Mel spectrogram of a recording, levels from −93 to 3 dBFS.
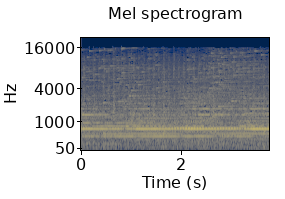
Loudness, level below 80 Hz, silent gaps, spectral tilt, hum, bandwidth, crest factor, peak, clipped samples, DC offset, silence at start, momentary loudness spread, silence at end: -26 LUFS; -56 dBFS; none; -2 dB/octave; none; 16.5 kHz; 12 dB; -14 dBFS; under 0.1%; under 0.1%; 0 s; 3 LU; 0 s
